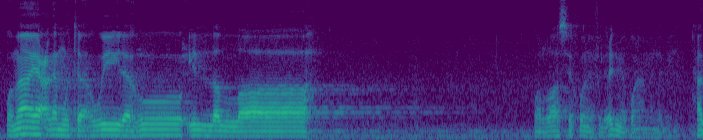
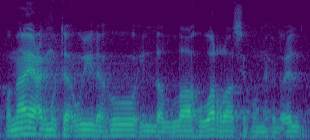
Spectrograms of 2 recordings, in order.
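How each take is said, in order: First: There is a pause after the word Allah. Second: It runs on without a pause after Allah.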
